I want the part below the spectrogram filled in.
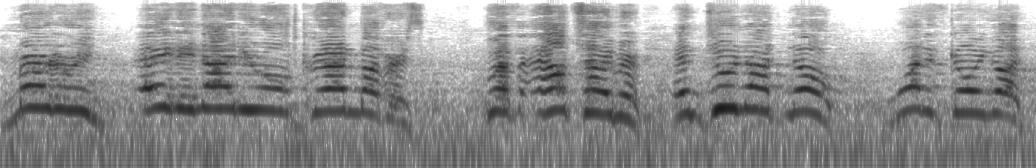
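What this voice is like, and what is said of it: Emotional, strained speaking voice. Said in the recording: “I'm sorry I'm getting emotional. I'm only emotional”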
